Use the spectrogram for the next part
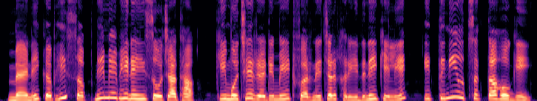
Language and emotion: Hindi, surprised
